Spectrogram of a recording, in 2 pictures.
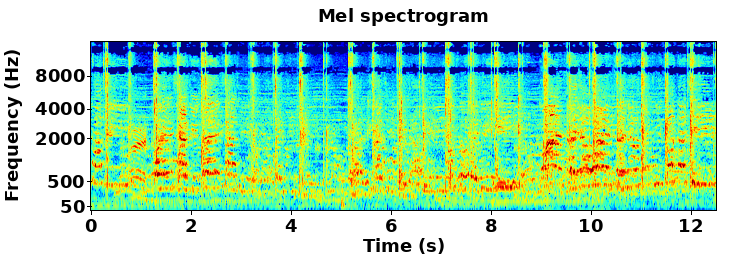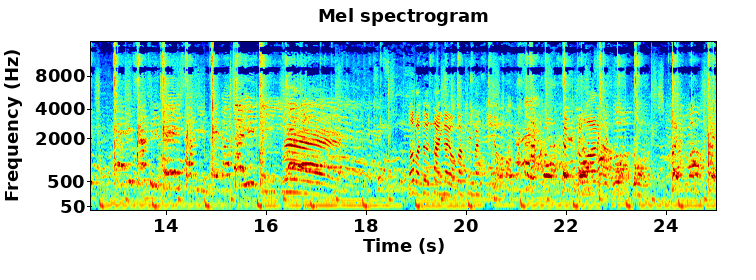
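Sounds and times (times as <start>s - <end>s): hands clapping in steady beat: 0.0s - 16.6s, 21.9s - 25.0s
group of people singing: 0.0s - 25.0s.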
